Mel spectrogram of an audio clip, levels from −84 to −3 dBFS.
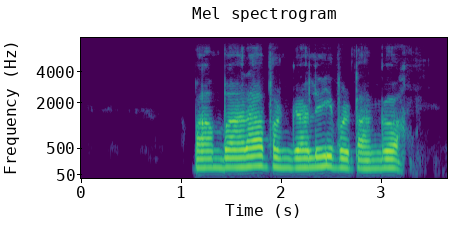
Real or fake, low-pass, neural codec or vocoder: fake; 7.2 kHz; codec, 16 kHz, 4.8 kbps, FACodec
